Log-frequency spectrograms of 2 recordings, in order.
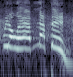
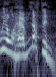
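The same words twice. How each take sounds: First: High, loud repeat of "don't"; "don't have nothing" shouted from the pulpit; emphatic shout. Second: Said in the usual way. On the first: Real, not acted.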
